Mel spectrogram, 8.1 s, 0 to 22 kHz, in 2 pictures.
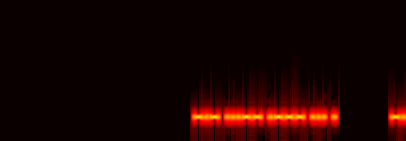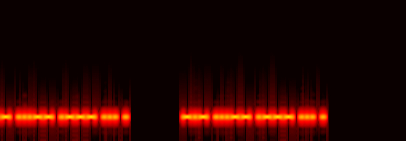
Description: Morse code, heard as a keyed tone, about 42 wpm, 700 Hz. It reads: K3JSE K3JSE K3JSE
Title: USA Call Signs - 5 Characters - Repeated 3x - 45wpm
